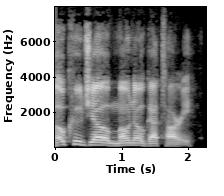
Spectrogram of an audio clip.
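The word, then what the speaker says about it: Bokujō Monogatari: Bokujo Monogatari.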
